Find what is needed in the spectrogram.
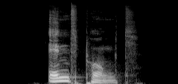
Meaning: endpoint
- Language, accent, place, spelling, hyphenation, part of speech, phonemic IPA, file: German, Germany, Berlin, Endpunkt, End‧punkt, noun, /ˈɛntˌpʊŋkt/, De-Endpunkt.ogg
